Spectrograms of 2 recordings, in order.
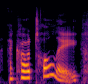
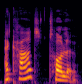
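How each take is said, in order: First: Name in native German pronunciation; German accent. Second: Said with an English accent; anglicised English-accented name. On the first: Speaker who knows German pronouncing the author's name, German accent. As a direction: say Eckhart Tolle with a German accent. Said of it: "don't know how to pronounce his name". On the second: Speaker catches herself saying the German name, English accent. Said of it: "saying it with an English accent". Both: Shown as a demonstration.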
